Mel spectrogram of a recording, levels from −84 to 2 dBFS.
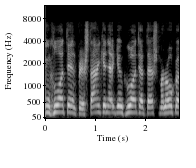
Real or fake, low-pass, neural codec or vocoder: fake; 7.2 kHz; codec, 16 kHz, 2 kbps, X-Codec, HuBERT features, trained on LibriSpeech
